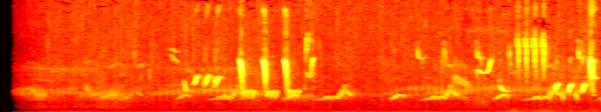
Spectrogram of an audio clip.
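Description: Several wild songbirds chirping and singing at once in woodland: a busy chorus of short, high calls and quick trills that grows louder about two seconds in.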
